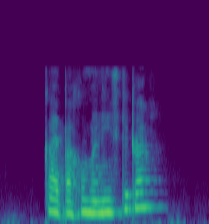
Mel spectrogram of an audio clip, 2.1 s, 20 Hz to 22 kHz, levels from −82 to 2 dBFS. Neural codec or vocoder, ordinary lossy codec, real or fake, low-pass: codec, 16 kHz, 2 kbps, FreqCodec, smaller model; MP3, 48 kbps; fake; 7.2 kHz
